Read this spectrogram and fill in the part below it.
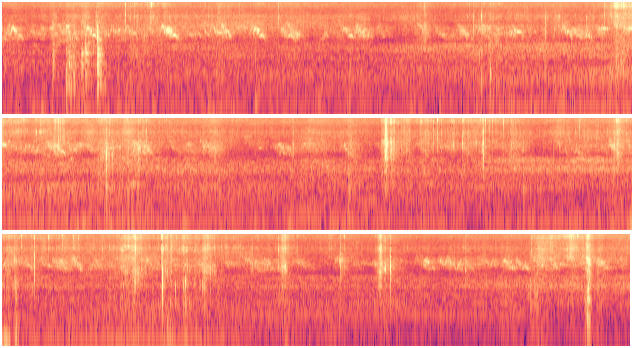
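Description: Loose stones and soil scrape and knock under a man's hands.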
